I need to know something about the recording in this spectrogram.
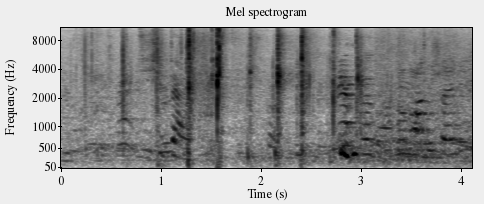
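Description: A quick, irregular run of about eight sharp slaps in under two seconds, mixed with brief children's voices.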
